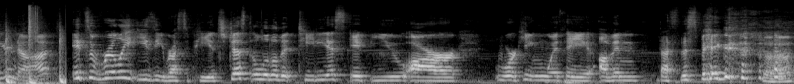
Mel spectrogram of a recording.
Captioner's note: chuckles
